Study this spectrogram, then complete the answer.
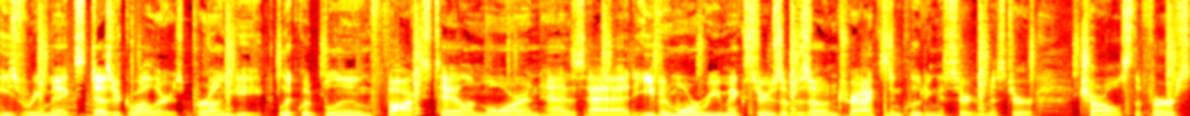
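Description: A normal speaking voice from a man, fairly low in pitch, with ordinary pitch variation, moderate pace and hardly any pauses, on a very clean recording with a silent background. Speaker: manager and intro reader. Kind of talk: scripted intro read.

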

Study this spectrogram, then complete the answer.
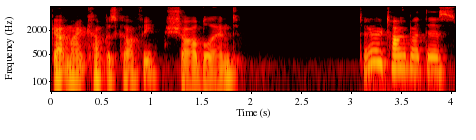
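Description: The intonation is lively. The speaker talks with an American accent. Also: man. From Lancaster County, Pennsylvania. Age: 20s. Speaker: podcast host. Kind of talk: solo casual monologue. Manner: rambling, self-interrupting.

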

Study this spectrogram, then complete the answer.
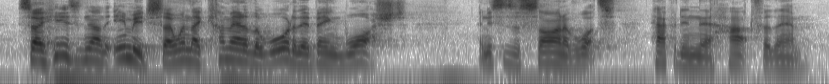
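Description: Fairly high in pitch, a man rattles along at a very fast pace. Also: lively intonation. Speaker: church leader baptising people. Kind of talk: sermon. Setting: church.

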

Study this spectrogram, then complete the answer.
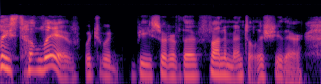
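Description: This woman has an ordinary speaking voice with an American accent. Her intonation is lively and her pace moderate. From New York. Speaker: news correspondent. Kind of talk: radio interview.

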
